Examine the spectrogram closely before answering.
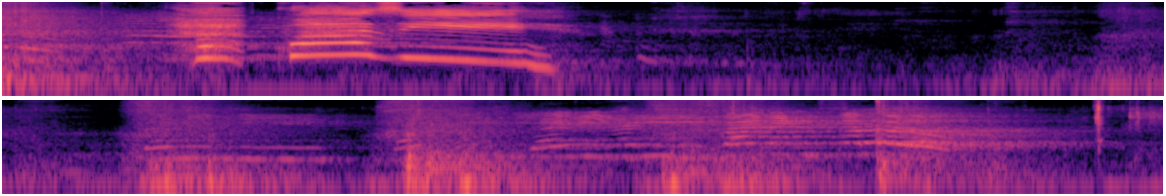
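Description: Young girls call out and cheer in high voices in a large echoing hall.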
